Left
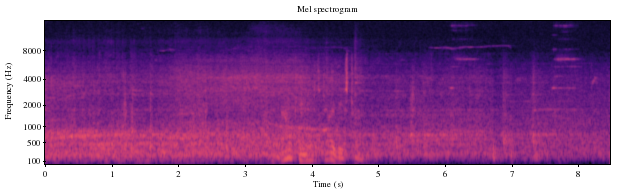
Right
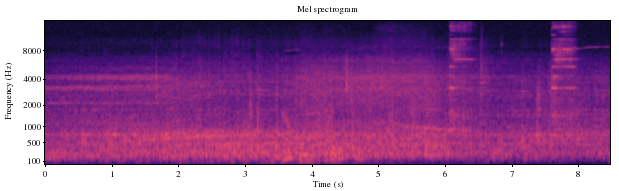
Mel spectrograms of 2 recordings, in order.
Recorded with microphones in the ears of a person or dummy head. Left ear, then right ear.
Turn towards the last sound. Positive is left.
turn(degrees=-60)  # may be behind; listen again after turning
